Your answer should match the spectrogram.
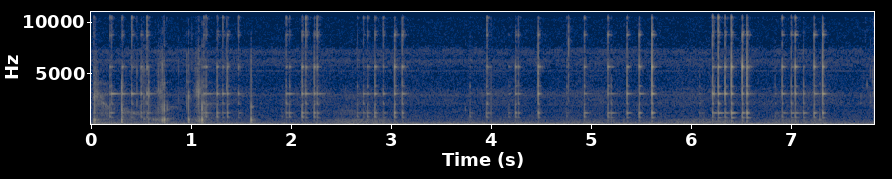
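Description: Colored glass pieces clinking and tapping as they are handled, a series of light, bright chinks in irregular clusters, close and fairly quiet, with a soft background hiss.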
